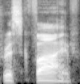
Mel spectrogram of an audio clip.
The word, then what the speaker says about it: RISC-V: So, it's pronounced RISC-V.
